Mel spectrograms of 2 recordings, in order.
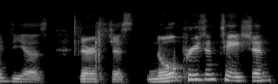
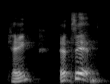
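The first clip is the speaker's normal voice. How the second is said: ordinary delivery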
